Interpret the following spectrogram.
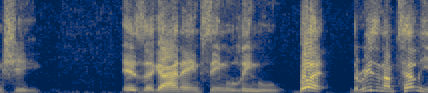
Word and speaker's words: Simu Liu: Okay, it's not Liu. I love you. You say that man's name wrong one more time. Trouble. It's more than a thousand% not Liu. It's L I Su Liu. Simu Liu.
